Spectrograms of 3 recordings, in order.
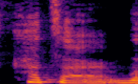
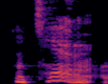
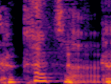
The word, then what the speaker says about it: Qatar: Yeah, that's the correct, because I corrected someone once, it's not Qatar, it's Qatar. And they said, no, it's Qatar, So it's good that you're correcting all of us so we get the pronunciation right.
